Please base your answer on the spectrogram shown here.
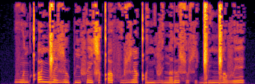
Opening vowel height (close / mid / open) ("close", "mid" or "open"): close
